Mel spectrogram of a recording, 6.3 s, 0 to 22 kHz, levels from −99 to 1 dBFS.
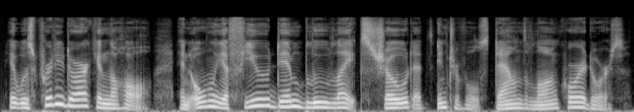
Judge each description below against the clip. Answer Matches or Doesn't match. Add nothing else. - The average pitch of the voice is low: Doesn't match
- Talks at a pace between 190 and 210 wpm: Matches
